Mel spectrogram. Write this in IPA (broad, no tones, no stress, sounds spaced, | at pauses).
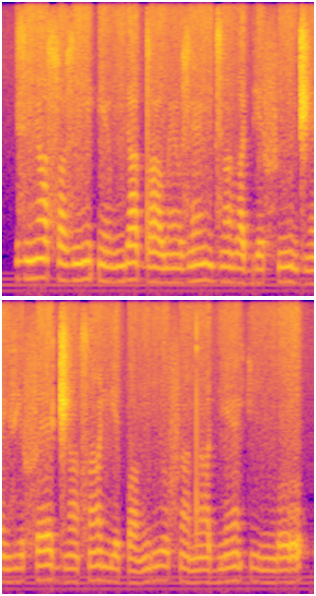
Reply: z ĩ ə̯ sˤ ɵ z ĩ pʲ ɛ̃ ʊ̯ ŋ i dˤ ɵ w ɛ̃ ʊ̯ z ɛ̃ ŋ d͡z ĩ ðˤ i bʲ ɛ f ĩ d͡ʒ ɛ̃ vʲ ɵ f ɛ d͡ʒ ɛ̃ sˤ ĩ mʲ ɛ p ɒ ŋ i ʊ̯ f ĩ dˤ ĩ ʊ̯ bʲ ɛ̃ k i ŋ o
